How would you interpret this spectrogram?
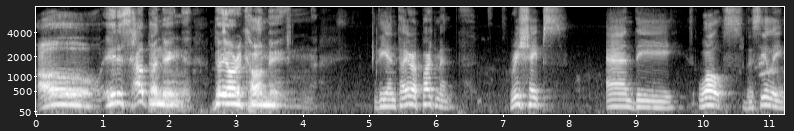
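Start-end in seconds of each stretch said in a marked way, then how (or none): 0.0-3.7 loud, rasping monster bellow, long stretched "oh". Game master voicing Pierre, who interrupts a speaking player, Pierre yelling in a monstrous voice. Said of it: "Pierre yells in a monstrous voice".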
